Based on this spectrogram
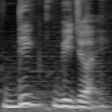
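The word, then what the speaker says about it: দিগ্বিজয়: এরকম দেখেন দিক বিজয়, দিক বিজয়, কারণ গ এবং ব একসাথে থাকলে সেটাকে আমরা আলাদা আলাদাভাবে উভয়কেই উচ্চারণ করব।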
